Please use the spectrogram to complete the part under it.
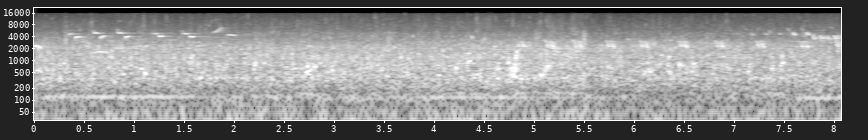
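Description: A cloth rubs over a wet board.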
